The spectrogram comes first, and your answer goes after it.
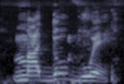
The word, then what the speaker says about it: Mogu: The the real pronunciation is actually Mogu.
